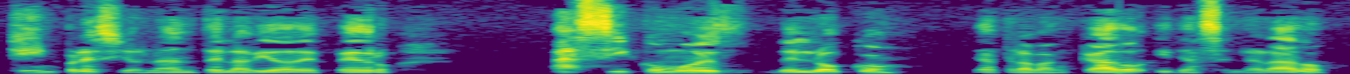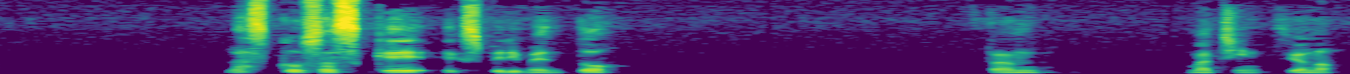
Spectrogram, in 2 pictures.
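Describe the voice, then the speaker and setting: A man's voice: lowish voice, unhurried, pauses often, dry recording. A man with a Mexican accent preaching a sermon at a church service, telling stories and acting out what people said. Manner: animated storytelling with acted-out quotes. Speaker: pastor.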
